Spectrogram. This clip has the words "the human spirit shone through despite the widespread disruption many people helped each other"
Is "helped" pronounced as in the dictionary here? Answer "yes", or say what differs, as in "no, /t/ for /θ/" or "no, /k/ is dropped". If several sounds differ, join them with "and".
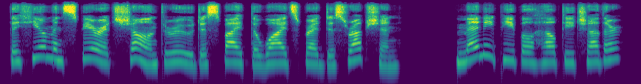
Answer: yes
